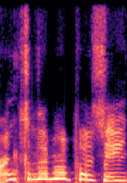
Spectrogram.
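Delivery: very high, parrot-like talking voice. Showing off a pirate costume's talking parrot: talking parrot voice. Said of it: "The parrot talks".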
